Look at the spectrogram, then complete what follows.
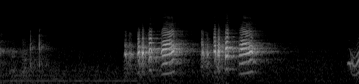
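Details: Lyrebird in a mimicry performance: two clusters of harsh, rattling, harmonically rich bursts, each about half a second long and separated by a short gap, over quiet background.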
